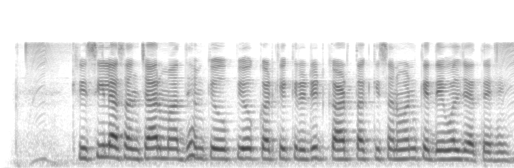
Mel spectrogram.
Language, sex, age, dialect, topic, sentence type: Magahi, male, 31-35, Western, agriculture, statement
